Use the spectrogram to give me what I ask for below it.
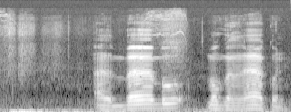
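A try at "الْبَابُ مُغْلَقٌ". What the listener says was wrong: Lamnya pendek.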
